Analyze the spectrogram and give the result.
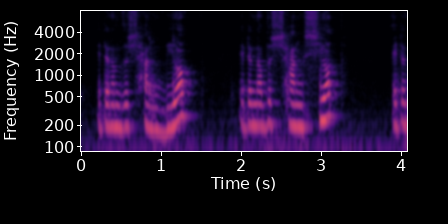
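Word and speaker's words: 쌍비읍: এই যে দেখুন, এই দুইটা বিয়প যখন পাশাপাশি লেখা হবে তখন এটার উচ্চারণ করব আমরা একইভাবে সাং বিয়প, সাং বিয়প।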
